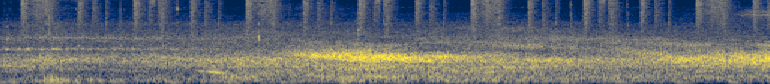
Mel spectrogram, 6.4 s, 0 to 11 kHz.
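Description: Background music over the steady rush of wind and road noise from a Yokamura i8 Pro dual-motor electric scooter riding at speed. The rush swells louder in the middle.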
